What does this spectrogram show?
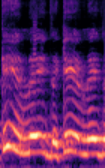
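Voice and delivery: mock woman's voice, shouting repeatedly. Retelling a woman arriving at a restaurant door: imitating a woman shouting. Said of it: "começou a gritar".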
